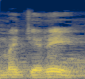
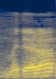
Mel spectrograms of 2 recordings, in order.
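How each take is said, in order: First: The word ends in a middle 'e' vowel. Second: The word ends in an open 'a' vowel. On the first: The speaker calls it right. "उसके लिए खास अदायगी है, वो है मजरे" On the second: The speaker calls it wrong. "न ही मजरा पढ़ा जाएगा"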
